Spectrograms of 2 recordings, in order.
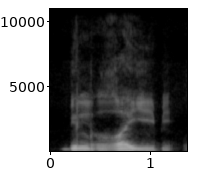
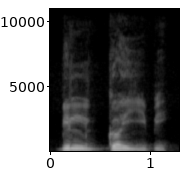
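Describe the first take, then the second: First: The gh flows from the upper throat. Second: The gh is a hard stop like g. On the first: The speaker calls it right. "Nafasnya tertahan, suaranya mengalir" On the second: The speaker calls it wrong. "kesalahan yang sering terjadi adalah bil ghaibi. Go, go, go"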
